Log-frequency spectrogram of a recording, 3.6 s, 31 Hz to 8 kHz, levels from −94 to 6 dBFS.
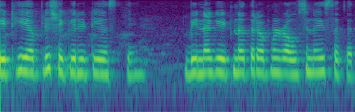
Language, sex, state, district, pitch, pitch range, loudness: Marathi, female, Maharashtra, Gondia, 215 Hz, 210-225 Hz, -17 LUFS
